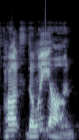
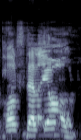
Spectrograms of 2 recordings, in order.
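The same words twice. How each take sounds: First: The name is pronounced the common American way. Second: The name is pronounced differently from the American way. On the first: This is how most Americans know the name. "everyone in America knows him as" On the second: This is the correct pronunciation of the name. "the correct pronunciation"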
